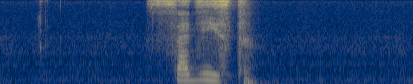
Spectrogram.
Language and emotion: Russian, angry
